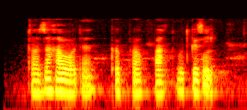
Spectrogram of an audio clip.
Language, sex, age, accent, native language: Uzbek, male, 18-24, Samarqand, Uzbek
